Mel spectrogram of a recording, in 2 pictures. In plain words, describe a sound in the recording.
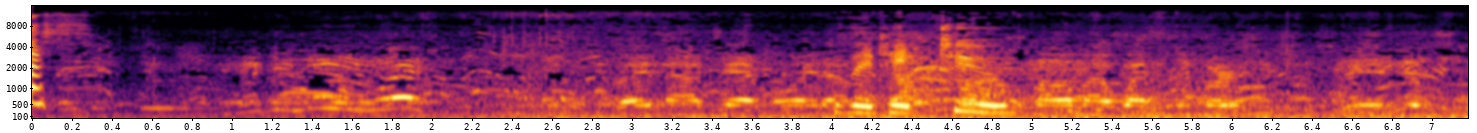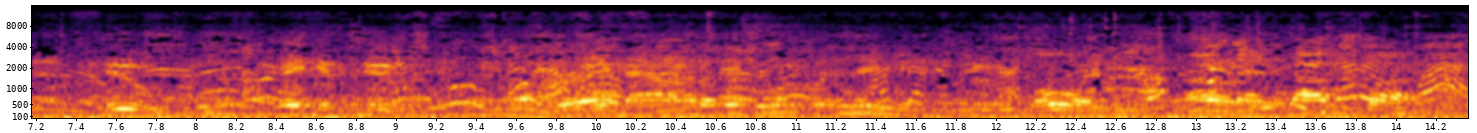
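Young children talk excitedly close by.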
